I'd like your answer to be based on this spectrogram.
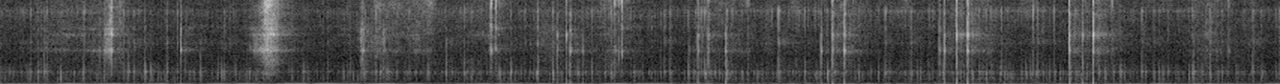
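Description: Long nails tap quickly and irregularly on the label side and underside of a round, palm-sized wooden candle lid. Each tap is a short, dry click with a bright edge that dies away almost at once, over a steady low hum.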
